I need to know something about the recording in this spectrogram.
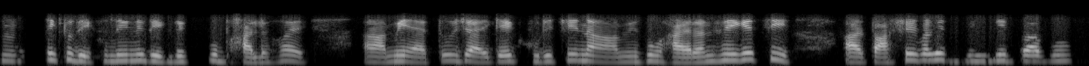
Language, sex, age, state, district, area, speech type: Bengali, female, 60+, West Bengal, Nadia, rural, conversation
